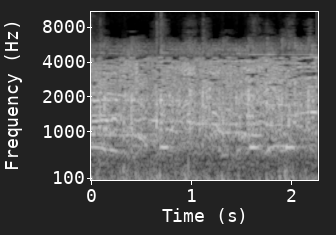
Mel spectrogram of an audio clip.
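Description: High-pitched voices, children's or spectators', shouting and calling in long, wavering cries over a steady low rumble.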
